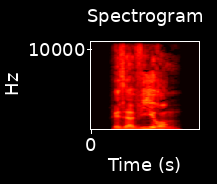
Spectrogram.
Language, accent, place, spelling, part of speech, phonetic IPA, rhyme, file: German, Germany, Berlin, Reservierung, noun, [ʁezɛʁˈviːʁʊŋ], -iːʁʊŋ, De-Reservierung.ogg
- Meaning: reservation, booking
